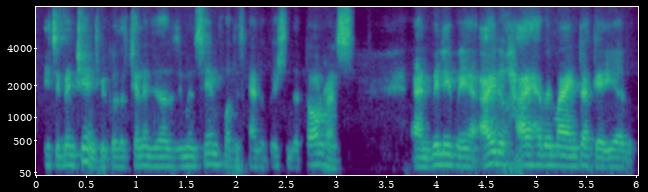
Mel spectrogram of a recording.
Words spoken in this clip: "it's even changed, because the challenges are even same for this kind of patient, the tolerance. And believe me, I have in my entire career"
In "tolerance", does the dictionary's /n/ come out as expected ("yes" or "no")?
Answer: yes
